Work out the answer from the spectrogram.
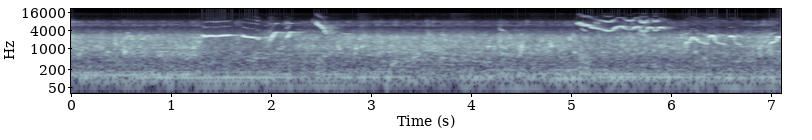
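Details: Orange-headed thrush singing to attract a mate near a forest river in rural East Java, late afternoon. Varied whistles and quick warbled, high trilling notes in a looser sequence, with running water audible throughout; Android recording.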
